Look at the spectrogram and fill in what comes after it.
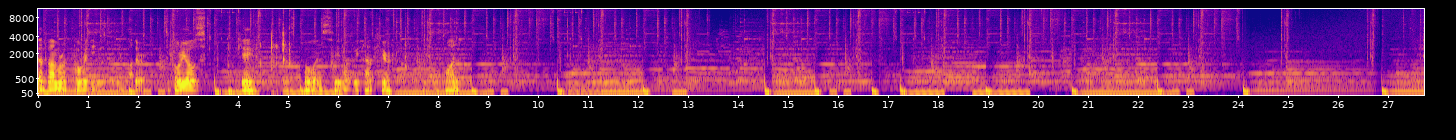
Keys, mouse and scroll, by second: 3.3 right click, 3.9 click, 4.4-5.4 typing, 6.4 middle click, 7.1 alt+middle click, 7.6 middle click, 8.3 click, 8.6 middle click, 8.9 click, 9.3 click, 9.9 c, 10.1 right click, 10.4 click, 10.7 click, 11.0 right click, 11.1 click, 12.0 click, 12.2 click, 13.0 click, 13.4 scroll, 13.7 click, 13.9 click, 14.6 scroll, 14.6-17.2 typing, 14.7 click, 17.1 right click, 17.2 click, 17.4 alt+middle click, 17.7 click, 17.8 click, 18.1 click, 18.2 scroll down 1, 18.4 alt+middle click, 18.7 click, 18.9 alt+middle click, 19.2 click, 19.7 alt+middle click, 20.4 alt+middle click, 20.6 middle click, 21.0 click, 21.2 c, 21.6 click, 22.5 click, 22.5-24.9 typing, 22.9 middle click, 23.2 middle click, 23.5 click, 24.6 click, 24.8 right click, 24.9 click, 25.3 middle click, 25.9 right click, 26.2 shift+click, 26.7 click, 26.9 click, 27.5 click.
